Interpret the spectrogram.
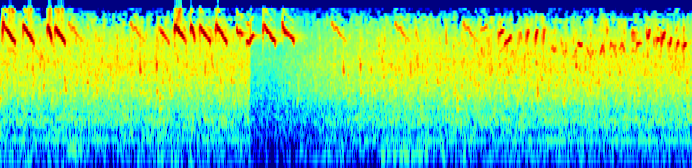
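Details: White-eye female, recording meant to get males singing: loud high chirping and whistled slurs in the first few seconds, a brief drop-out, then softer, more distant high notes continuing.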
